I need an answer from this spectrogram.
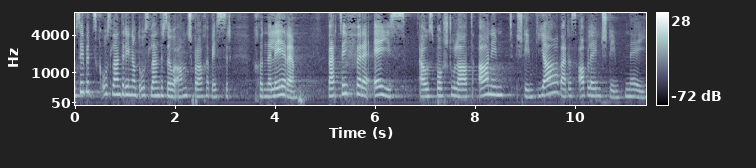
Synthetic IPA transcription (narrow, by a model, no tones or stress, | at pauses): sɪbət͡skʰʊslænd̪əɾɪnːəʊndʊslænd̪əɾsœwəʔɑmtsʃpɾɑːχəbɛsəɾ | χœnːəlɛːɾə | væːɾt͡sɪfəɾəʔɛɪs | ʔɑwspɔʃtulɑːtʔɑːnɪmtʃtɪmtjɑːvæːɾdɑsɑb̥lɛːntʃtɪmtnɛɪ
